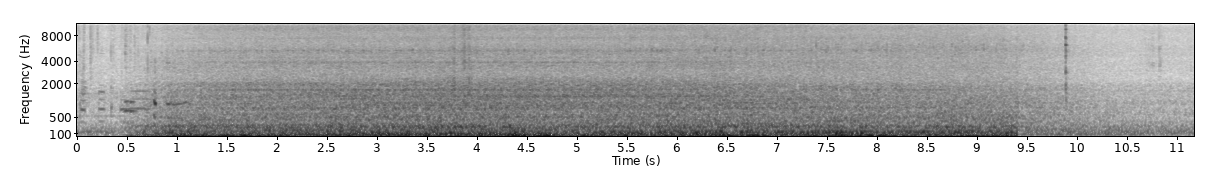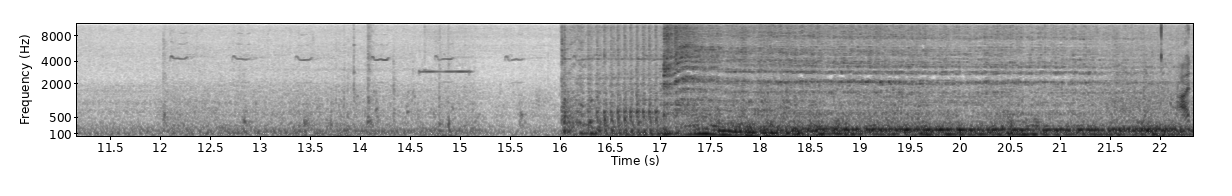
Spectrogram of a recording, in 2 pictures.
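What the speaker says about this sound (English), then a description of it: "I am not getting tired of hearing that motor start up" A motor runs loudly and steadily up close, drops away to a quieter stretch with faint chirps, then starts up again with a rising whine and keeps running.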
